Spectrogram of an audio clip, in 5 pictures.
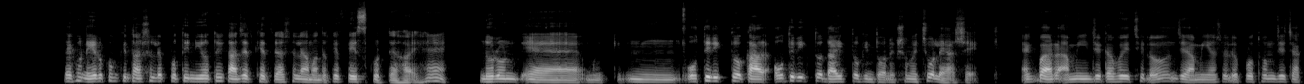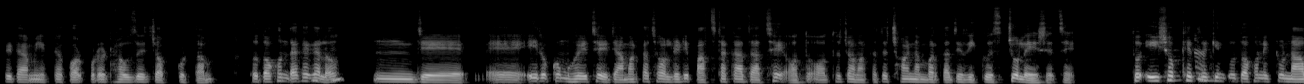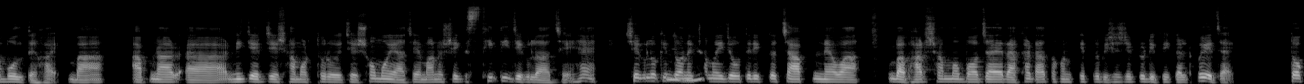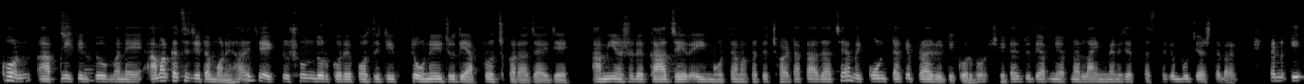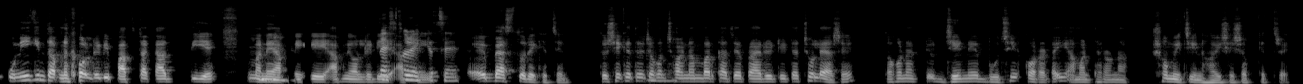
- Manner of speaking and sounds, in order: in English: "corporate house"; in English: "job"; in English: "already"; in English: "request"; in English: "difficult"; in English: "positive tone"; in English: "approach"; in English: "already"; chuckle; in English: "priority"
- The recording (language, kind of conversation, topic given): Bengali, podcast, আপনি কীভাবে নিজের সীমা শনাক্ত করেন এবং সেই সীমা মেনে চলেন?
